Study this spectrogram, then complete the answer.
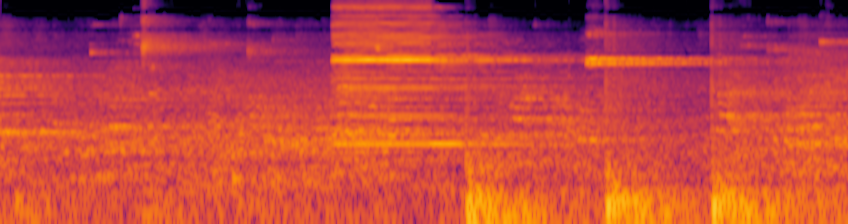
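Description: A basketball bounces on a wooden court in an echoing hall.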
